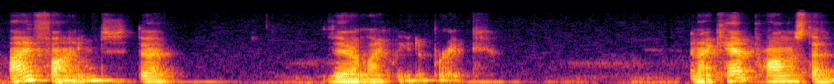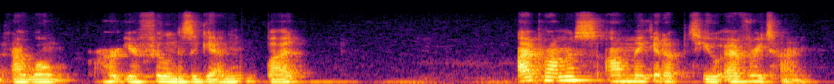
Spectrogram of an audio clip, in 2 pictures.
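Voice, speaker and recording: An actor playing a gentle, awkward adult who is trying to befriend a child, speaking hesitantly and earnestly in a dramatic script reading. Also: medium pitch, lively intonation, moderate pace, long pauses, natural voice. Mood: apologetic.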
